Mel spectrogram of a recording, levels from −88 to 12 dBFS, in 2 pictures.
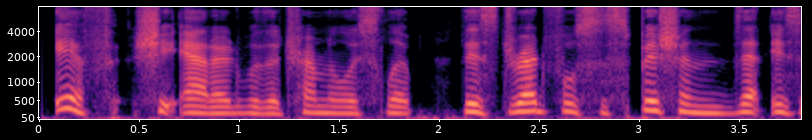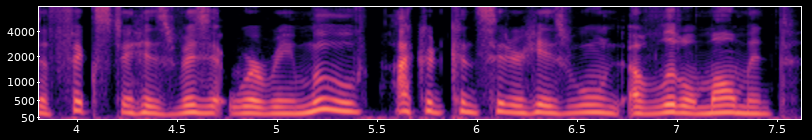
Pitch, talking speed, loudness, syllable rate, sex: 185 Hz, 205 wpm, -20 LUFS, 6.0 syllables/s, female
